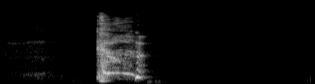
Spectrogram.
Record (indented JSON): {
  "cough_length": "3.2 s",
  "cough_amplitude": 18691,
  "cough_signal_mean_std_ratio": 0.29,
  "survey_phase": "beta (2021-08-13 to 2022-03-07)",
  "age": "18-44",
  "gender": "Female",
  "wearing_mask": "No",
  "symptom_none": true,
  "smoker_status": "Ex-smoker",
  "respiratory_condition_asthma": false,
  "respiratory_condition_other": false,
  "recruitment_source": "REACT",
  "submission_delay": "2 days",
  "covid_test_result": "Negative",
  "covid_test_method": "RT-qPCR"
}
